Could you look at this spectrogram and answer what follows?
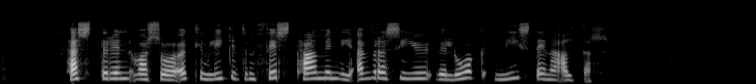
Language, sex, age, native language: Icelandic, female, 20-29, Icelandic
